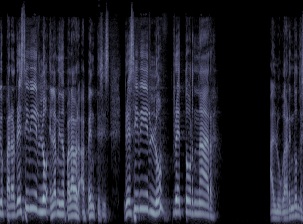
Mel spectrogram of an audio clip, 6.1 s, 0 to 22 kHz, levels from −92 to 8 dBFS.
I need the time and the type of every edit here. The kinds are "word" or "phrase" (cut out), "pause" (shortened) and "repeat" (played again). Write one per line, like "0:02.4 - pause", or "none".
0:03.5 - word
